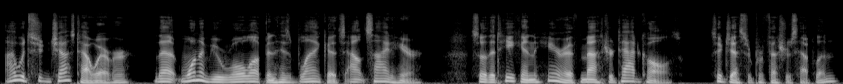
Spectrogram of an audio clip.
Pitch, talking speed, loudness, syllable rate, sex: 110 Hz, 190 wpm, -21 LUFS, 5.5 syllables/s, male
